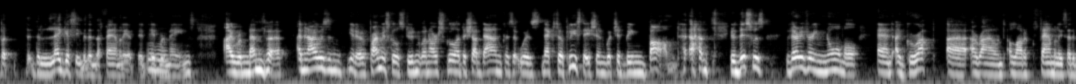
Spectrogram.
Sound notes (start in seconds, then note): none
